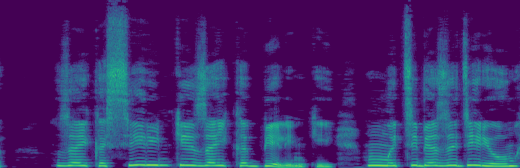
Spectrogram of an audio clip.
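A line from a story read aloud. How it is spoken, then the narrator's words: Giggling. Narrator (Russian): хихикнула Шмакова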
